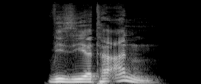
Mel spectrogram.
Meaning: inflection of anvisieren: 1. first/third-person singular preterite 2. first/third-person singular subjunctive II
- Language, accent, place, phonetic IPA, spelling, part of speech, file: German, Germany, Berlin, [viˌziːɐ̯tə ˈan], visierte an, verb, De-visierte an.ogg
